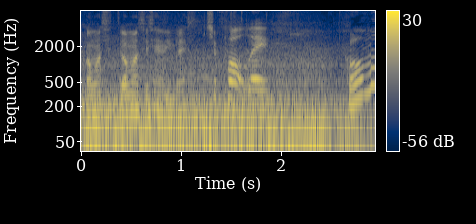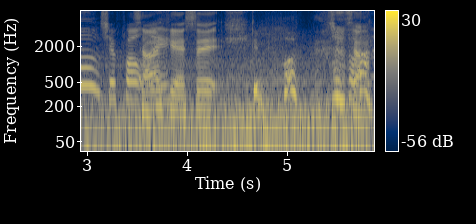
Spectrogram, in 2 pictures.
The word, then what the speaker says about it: Chipotle: Chipotle. ¿Cómo? Chipotle. ¿Sabes que ¿Sabes que es divertido? Porque ya he hecho reels pronunciando las marcas americanas.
